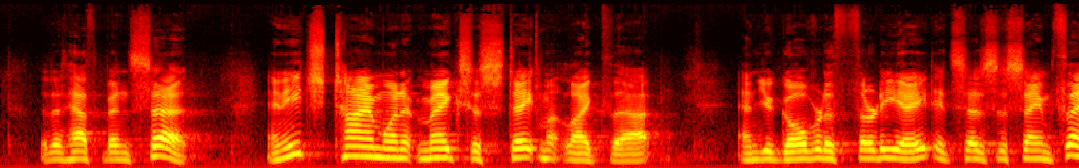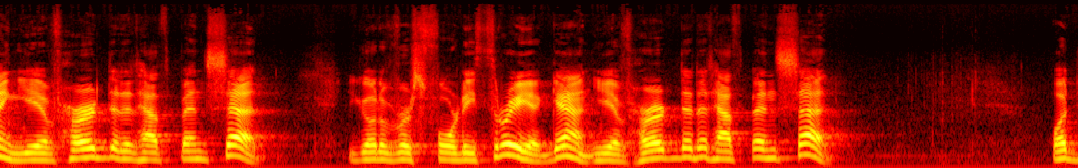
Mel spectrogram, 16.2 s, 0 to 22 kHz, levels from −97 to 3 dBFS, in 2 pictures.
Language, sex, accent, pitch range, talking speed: English, male, American, 145-195 Hz, 180 wpm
